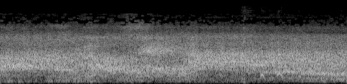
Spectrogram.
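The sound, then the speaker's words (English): A large stadium crowd of Leicester football fans roars and chants together at a goal kick in a loud, sustained, dense wall of voices that holds steady for several seconds with no clear breaks. “So if you couldn't make that out, they say the Leicester fans at every goal kick, they will go, your shit, right? That's what they would yell.”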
